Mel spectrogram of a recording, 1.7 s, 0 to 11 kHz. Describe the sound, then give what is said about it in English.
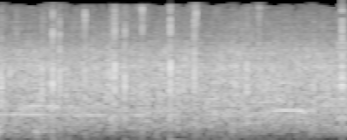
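A crowd claps steadily, many hands overlapping into a dense, continuous wash of applause with a few sharper individual claps standing out. “I wish I had somebody just clap your hands like it's 1982.”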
